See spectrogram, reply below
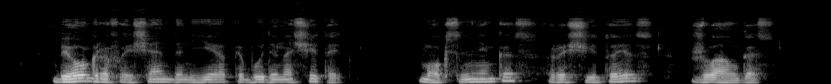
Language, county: Lithuanian, Vilnius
